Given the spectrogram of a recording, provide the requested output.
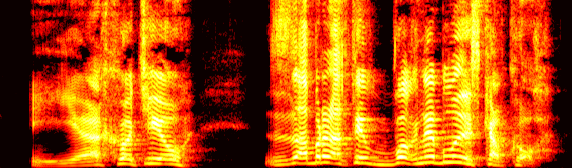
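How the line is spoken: Hoarse rasp. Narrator (Ukrainian): прохрипів

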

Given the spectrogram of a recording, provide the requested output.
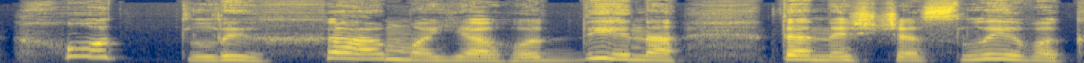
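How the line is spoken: Shout. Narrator (Ukrainian): крикнув Кайдаш

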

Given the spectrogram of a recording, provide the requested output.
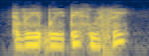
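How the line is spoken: Plain. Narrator (Ukrainian): запитав я

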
